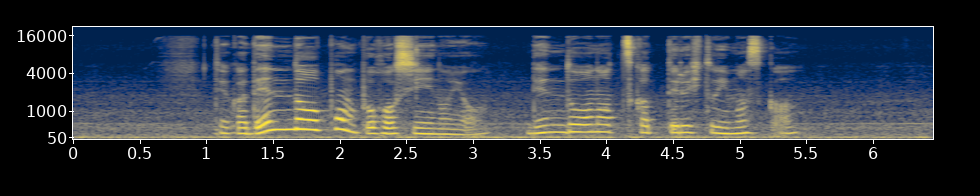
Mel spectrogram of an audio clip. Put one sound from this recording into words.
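A young woman speaks calmly and close to a microphone.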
